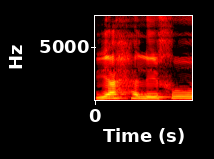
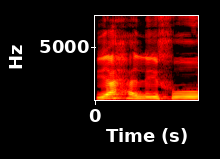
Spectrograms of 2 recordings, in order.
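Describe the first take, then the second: Both takes have the same delivery.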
